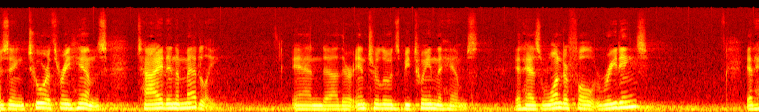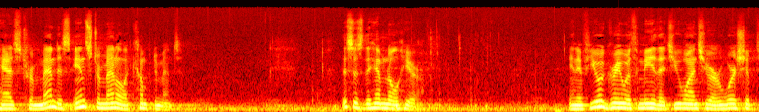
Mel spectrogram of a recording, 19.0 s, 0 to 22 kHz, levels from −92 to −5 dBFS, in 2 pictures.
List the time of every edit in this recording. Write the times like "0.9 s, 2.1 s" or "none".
6.4 s, 16.5 s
